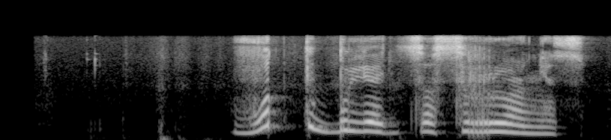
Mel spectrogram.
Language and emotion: Russian, angry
